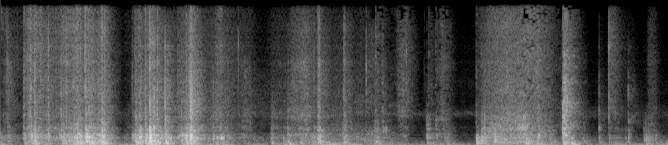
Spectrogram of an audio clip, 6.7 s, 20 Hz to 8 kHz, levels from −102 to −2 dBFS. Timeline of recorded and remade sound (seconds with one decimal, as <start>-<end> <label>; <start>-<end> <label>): 0.0-3.7 remade; 3.7-4.5 recorded; 4.5-5.2 remade; 5.2-5.8 recorded; 5.8-6.7 remade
